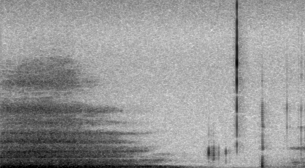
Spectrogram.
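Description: A deep breath during a seated relaxation exercise: one long, airy, breathy exhale that gradually fades over about a second and a half, followed by near quiet with a few faint clicks.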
